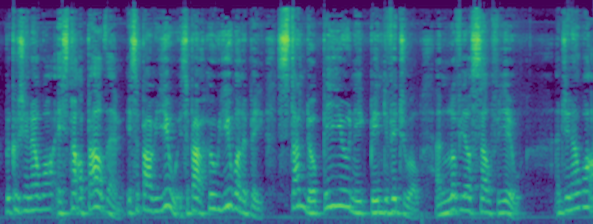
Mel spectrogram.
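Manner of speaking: high, loud, rousing exhortation; fervent motivational push, pitched well up; impassioned pep talk. Real, not acted.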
